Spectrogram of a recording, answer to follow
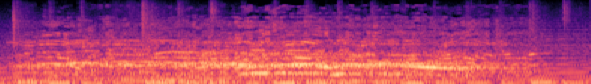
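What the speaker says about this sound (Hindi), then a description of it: "पाकिस्तानी नागरिकों ने भारतीय हाई कमीशन के बाहर खड़े होकर भारत के खिलाफ नारेबाजी कर पाकिस्तान जिंदाबाद के नारे लगाए" Large protest crowd outside the Indian High Commission in Islamabad, a dense continuous roar of many voices shouting and chanting slogans, steady and loud throughout with no single voice standing out.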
